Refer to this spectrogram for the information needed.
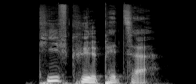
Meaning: frozen pizza
- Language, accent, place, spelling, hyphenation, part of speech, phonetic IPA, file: German, Germany, Berlin, Tiefkühlpizza, Tief‧kühl‧piz‧za, noun, [ˈtiːfkyːlˌpɪt͡sa], De-Tiefkühlpizza.ogg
